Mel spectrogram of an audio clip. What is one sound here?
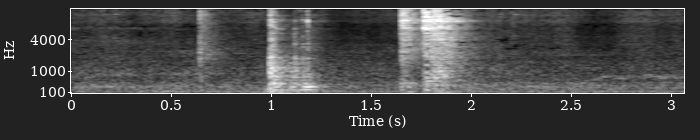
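Fabric rustles and crinkles as hands handle it.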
